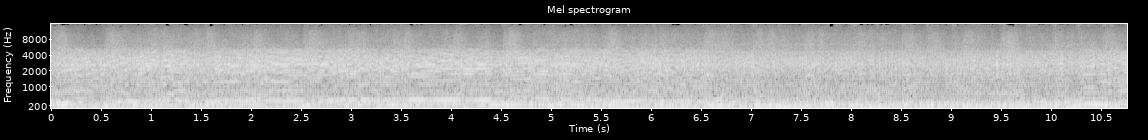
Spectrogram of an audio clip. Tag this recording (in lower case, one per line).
music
